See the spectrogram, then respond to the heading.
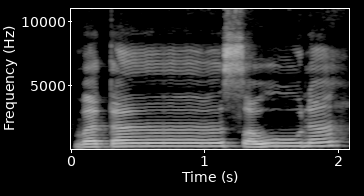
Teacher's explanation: نون ساکنہ کو چھپائیں گے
